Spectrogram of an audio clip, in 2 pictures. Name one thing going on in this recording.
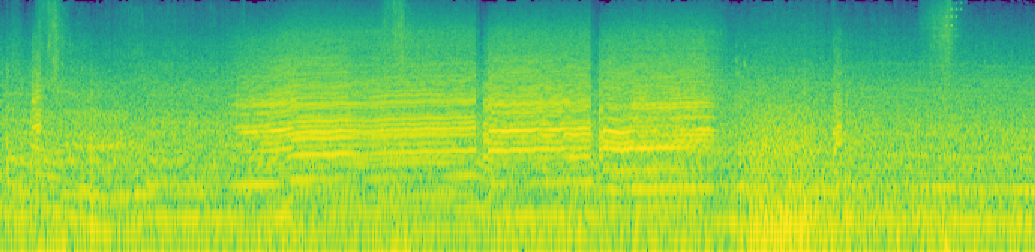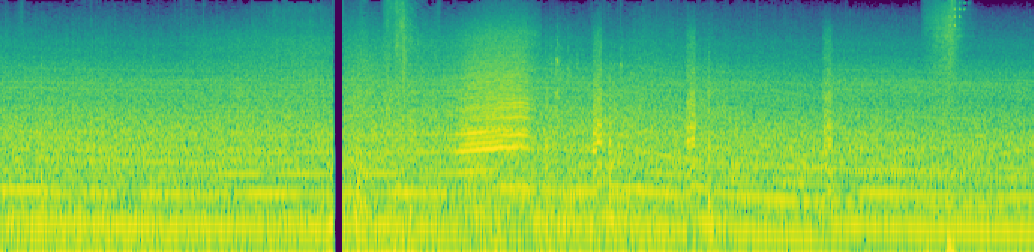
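A car engine roars steadily, revving up and down through gear changes.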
